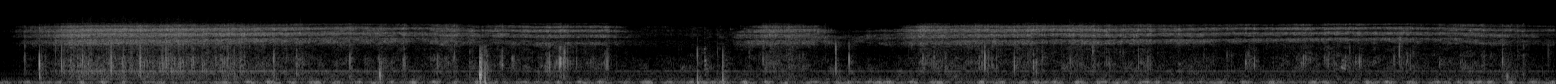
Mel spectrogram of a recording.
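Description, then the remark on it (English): Ship propeller noise on sonar, the ship about 15,000 yards out, heard with the 6,000-cycle filter cut in: a steady, loud hissing wash with a fast, rhythmic low churning beneath it, briefly easing for a moment midway before resuming. No voices. “That's the sort of sound a jet cruiser has too.”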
